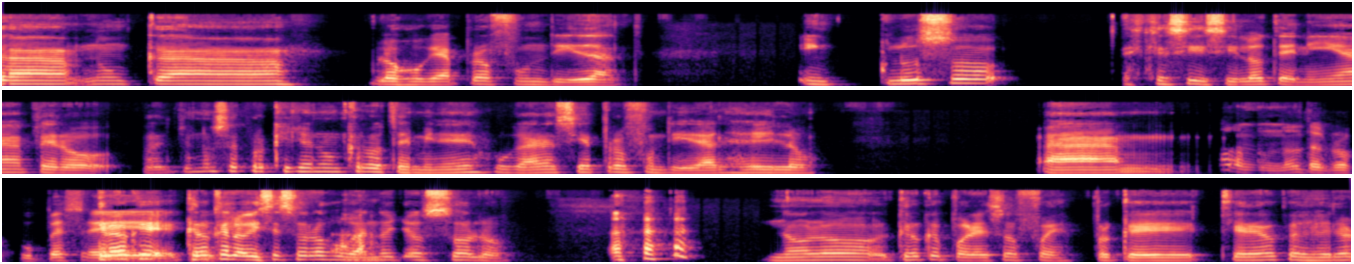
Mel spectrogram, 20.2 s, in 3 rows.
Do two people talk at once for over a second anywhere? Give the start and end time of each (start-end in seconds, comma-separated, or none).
13.9-15.4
